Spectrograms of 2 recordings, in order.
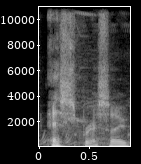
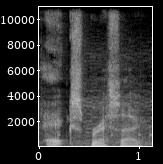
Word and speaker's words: espresso: now yes everyone is pronounced espresso not expresso we good they've got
